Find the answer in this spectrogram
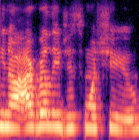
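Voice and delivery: ordinary talk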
